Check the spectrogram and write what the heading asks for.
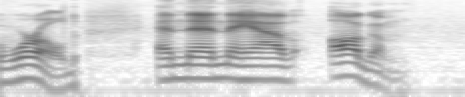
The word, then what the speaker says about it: Ogham: And then they have Ogham, or Om, depending on who you want to ask how it's pronounced, which are the Celtic, like their line runes, basically.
